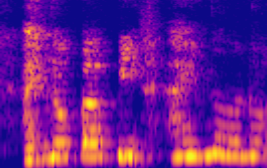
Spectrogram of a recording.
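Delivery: put-on very high childish pleading. Showing how a child manipulates its father: imitating a child manipulating father. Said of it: "así".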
